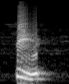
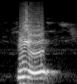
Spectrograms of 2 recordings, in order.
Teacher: S is the voiceless alveolar fricative versus Z is the voiced alveolar fricative. Both are produced with airflow through a narrow space near the alveolar ridge, but S is the voiceless and Z is the voiced.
